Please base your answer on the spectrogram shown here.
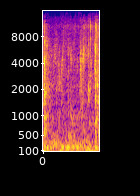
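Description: Copper-coloured dye poured into a pot of wool yarn, a steady, close and fairly loud watery splashing that runs through the whole brief moment.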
